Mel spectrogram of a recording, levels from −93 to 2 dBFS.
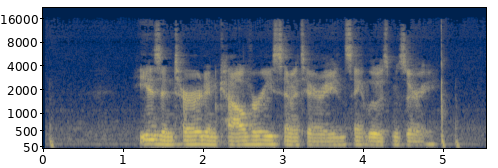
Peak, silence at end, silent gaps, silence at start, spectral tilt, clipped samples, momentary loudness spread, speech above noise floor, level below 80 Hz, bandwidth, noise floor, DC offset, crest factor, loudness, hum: -2 dBFS; 0.3 s; none; 0.1 s; -5 dB/octave; under 0.1%; 13 LU; 28 dB; -52 dBFS; 16 kHz; -45 dBFS; under 0.1%; 16 dB; -17 LUFS; none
